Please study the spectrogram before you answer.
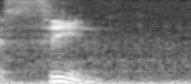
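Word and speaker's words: سين: এই হরফটিকে বলা হয় সিন সিন সিন ঝা যেভাবে উচ্চারণ করেছি সিন ঠিক সেই জায়গা থেকেই উচ্চারণ হবে সিন সিন সিন সিনেও একটু শীষ হবে একটু বাঁশি বাজানো হবে সিন সিন সিন সিনের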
